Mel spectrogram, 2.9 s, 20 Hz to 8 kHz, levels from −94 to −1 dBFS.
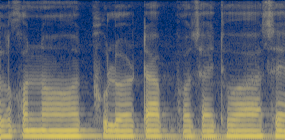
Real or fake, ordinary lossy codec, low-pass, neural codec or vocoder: real; none; none; none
